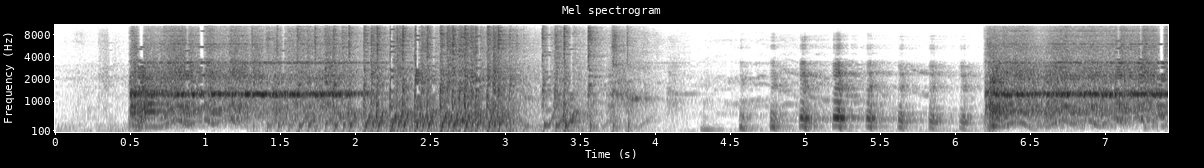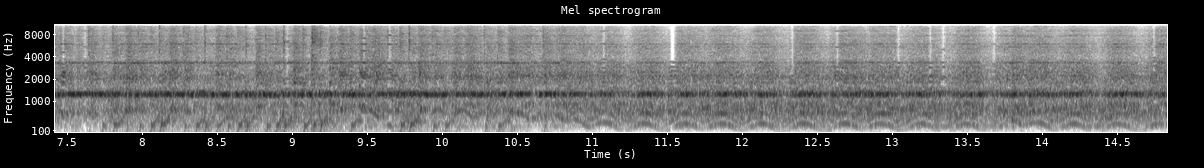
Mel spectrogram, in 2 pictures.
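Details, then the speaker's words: Engine from a 1958 VW Beetle that sat 30+ years in a swamp, run on a car battery with added throttle: it catches, then runs ragged and stumbling on maybe two and a half cylinders. Low compression is suspected, hoped to improve as cylinders seal. Rough running misfire. "she's real close i don't know how many cylinders it's running on sounds like maybe two and a half or so"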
